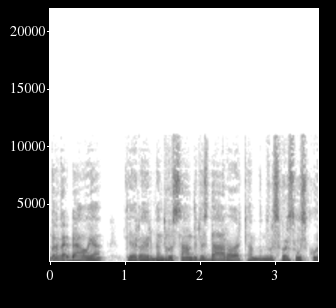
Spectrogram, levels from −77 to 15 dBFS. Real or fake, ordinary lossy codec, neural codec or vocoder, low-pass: fake; MP3, 48 kbps; codec, 44.1 kHz, 2.6 kbps, SNAC; 14.4 kHz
